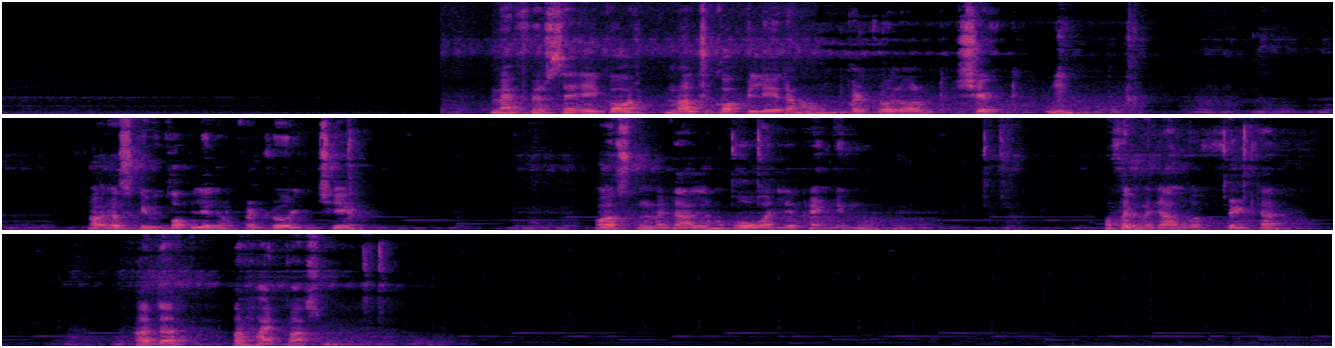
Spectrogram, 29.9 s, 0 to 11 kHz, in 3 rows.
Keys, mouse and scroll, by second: 7.7 ctrl+shift+e, 12.3 ctrl+j, 15.4 click, 22.6 click, 29.1 click.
